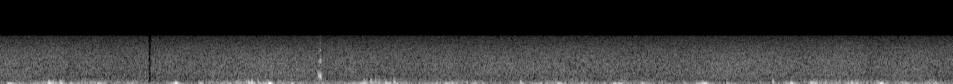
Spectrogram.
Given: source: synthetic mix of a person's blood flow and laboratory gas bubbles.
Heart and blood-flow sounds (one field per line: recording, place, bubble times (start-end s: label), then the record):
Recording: Doppler ultrasound of blood flow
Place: subclavian vein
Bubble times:
3.16-3.25 s: bubbles
From the record:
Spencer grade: 1 (occasional bubble signal discernible with the cardiac motion signal, with majority of cardiac periods free of bubbles)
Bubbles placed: anywhere in the cardiac cycle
